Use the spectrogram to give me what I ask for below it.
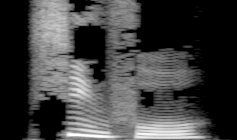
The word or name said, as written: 幸福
